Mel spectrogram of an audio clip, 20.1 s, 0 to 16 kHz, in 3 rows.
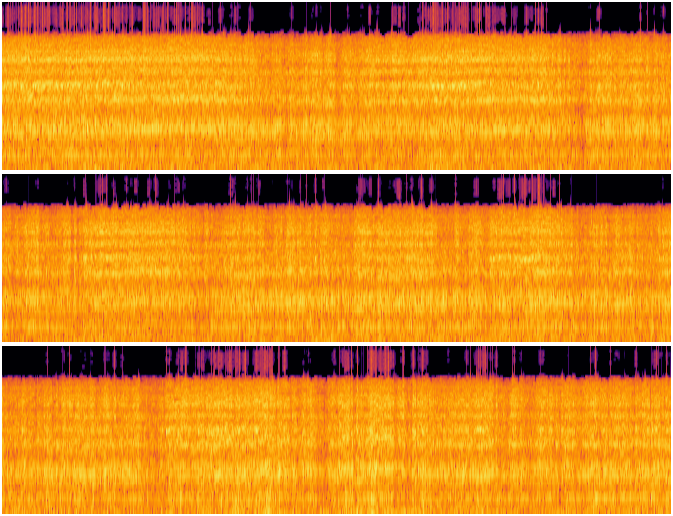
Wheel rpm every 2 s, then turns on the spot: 220, 220, 220, 230, 220, 220, 230, 220, 240, 240.
none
